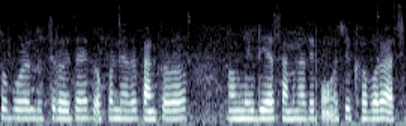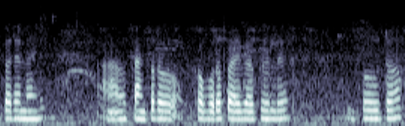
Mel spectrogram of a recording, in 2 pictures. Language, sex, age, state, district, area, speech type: Odia, female, 45-60, Odisha, Sundergarh, rural, spontaneous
